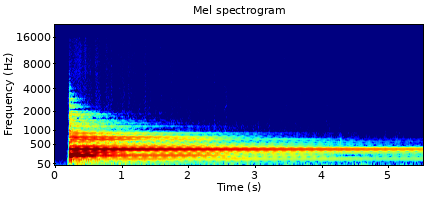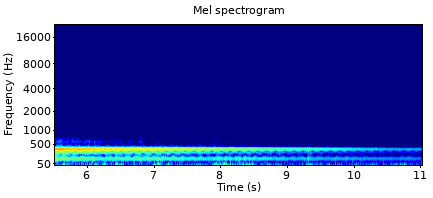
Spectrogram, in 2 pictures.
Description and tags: D low open string
open low D string on a nylon strung guitar.
low, guitar, open, classical, nylon, spanish, string, d, note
